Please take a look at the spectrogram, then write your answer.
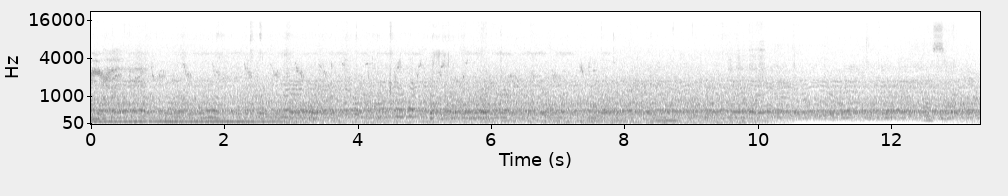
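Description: Honeybees buzzing around a beehive make a dense, continuous drone that holds steady and close throughout, with no voices over it.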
